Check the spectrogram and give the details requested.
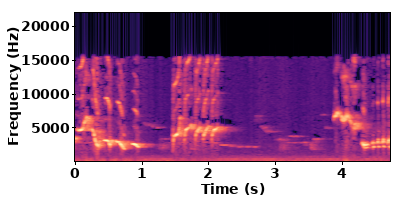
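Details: Rufous-tailed shama song used as a lure call: bright whistled phrases sliding down, a pause, then a high whistled burst with rapid trills, over a steady low hum.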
